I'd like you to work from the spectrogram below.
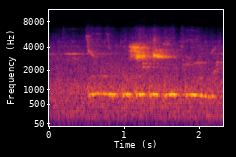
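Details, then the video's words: Merbok or zebra dove on its fourth day of a deworming course, 17 April 2020, giving a continuous string of quick, even, bead-like coos at a steady low pitch, overlapped by a brighter chirp from another bird. "Merbok Zebra Dove"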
